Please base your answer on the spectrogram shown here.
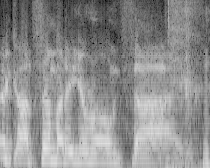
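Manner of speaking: yelling loudly in a put-on voice. Taunting an enemy in character during a game: yelling in character. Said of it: "and yell".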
